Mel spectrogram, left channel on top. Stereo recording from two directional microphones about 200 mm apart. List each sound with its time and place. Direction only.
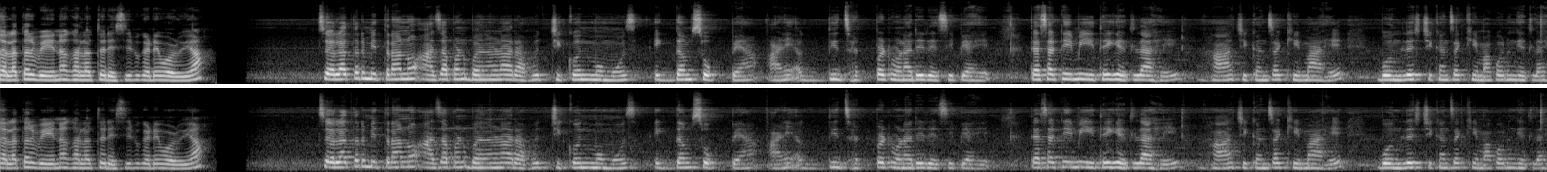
0.0 s a woman's voice: 25° left (ahead or behind)
3.2 s a woman's voice: 25° left (ahead or behind)
10.3 s a woman's voice: 40° left (ahead or behind)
